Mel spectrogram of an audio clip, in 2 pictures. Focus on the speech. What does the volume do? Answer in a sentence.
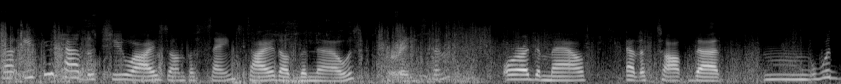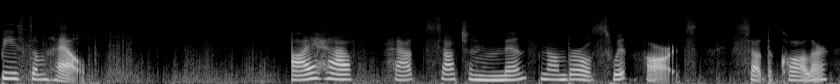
The loudness of the speech stays about the same.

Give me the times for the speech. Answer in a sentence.
You can hear the speech from 0.0 to 9.4 s and from 11.3 to 16.7 s.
